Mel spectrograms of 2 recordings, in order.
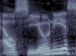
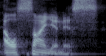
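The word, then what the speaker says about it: Alcyoneus: I also do have to say that the way he says Alionius is Alsionist. There was no I know Al Cionist like he's got problems with his notes.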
